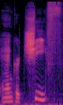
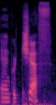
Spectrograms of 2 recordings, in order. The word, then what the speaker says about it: handkerchief: And the same thing, we don't actually say handkerchief, because this word is chief. We say handkerchief with an E in there, but we have to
